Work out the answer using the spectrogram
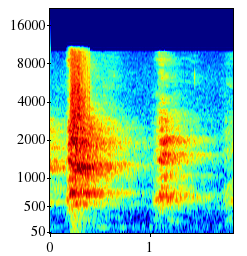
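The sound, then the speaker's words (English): A dog barks twice: a loud, rough bark, then a slightly softer one about a second later, with no talk. “You have no idea how much it kills me to even be in here with him while he's barking.”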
